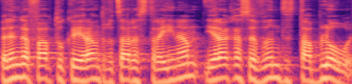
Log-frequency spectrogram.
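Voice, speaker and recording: In a quiet background, a man with a fairly high pitch talks at a moderate pace with fairly even intonation. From Romania. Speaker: entrepreneur; interview guest. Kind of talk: interview. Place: studio. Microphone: lapel.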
